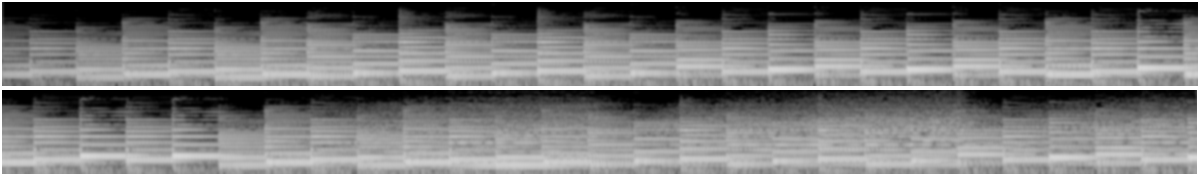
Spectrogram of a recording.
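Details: Bright piano or keyboard music plays steadily throughout, notes repeating in quick, even runs, with no animal sound heard.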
